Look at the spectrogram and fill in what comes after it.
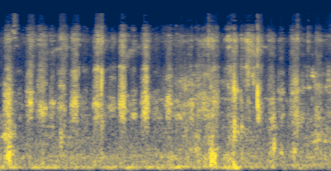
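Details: Rottweiler panting during play, quick broadband breathy pulses repeating roughly every quarter second, with a brief spoken word near the end.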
